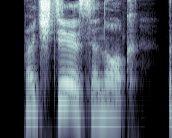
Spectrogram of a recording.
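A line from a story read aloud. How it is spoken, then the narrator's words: Pirate's grumble. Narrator (Russian): проворчал пират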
